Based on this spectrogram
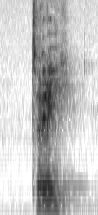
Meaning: synonym for trichloorethyleen, a chemical solvent
- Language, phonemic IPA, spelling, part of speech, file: Dutch, /tri/, tri, noun, Nl-tri.ogg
